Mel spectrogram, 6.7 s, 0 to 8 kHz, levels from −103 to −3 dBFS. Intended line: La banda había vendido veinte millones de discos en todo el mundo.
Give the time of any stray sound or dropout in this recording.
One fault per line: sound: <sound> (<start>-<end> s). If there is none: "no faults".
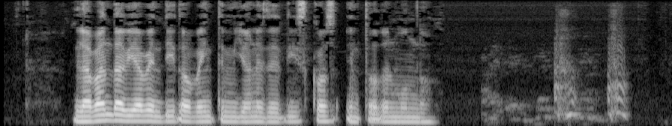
sound: cough (4.8-6.3 s)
